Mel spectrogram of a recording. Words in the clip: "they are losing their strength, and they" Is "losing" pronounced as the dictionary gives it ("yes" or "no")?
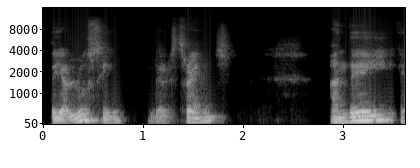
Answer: no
